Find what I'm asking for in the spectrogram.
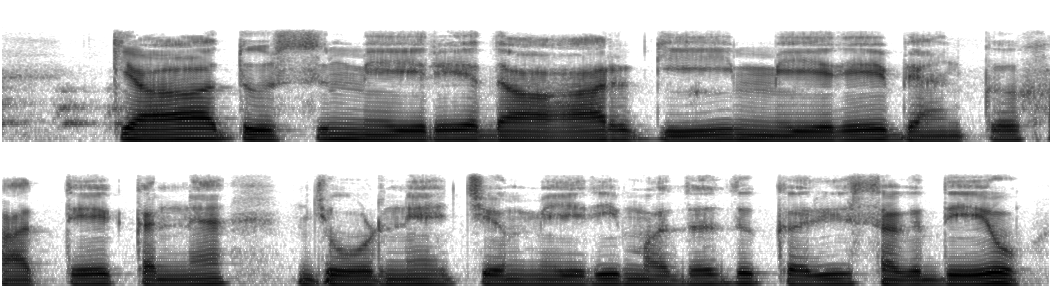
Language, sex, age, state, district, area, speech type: Dogri, male, 18-30, Jammu and Kashmir, Kathua, rural, read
